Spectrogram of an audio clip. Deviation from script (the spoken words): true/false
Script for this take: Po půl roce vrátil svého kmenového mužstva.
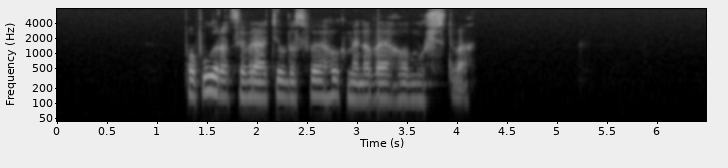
true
